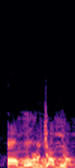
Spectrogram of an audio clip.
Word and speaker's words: আমর জামু: বললাম বাবা একটু বলেন উচ্চারণটা করেন আমর জামু বলুন বাবা এই নামটা মনে রাখবেন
